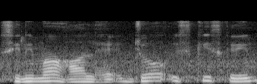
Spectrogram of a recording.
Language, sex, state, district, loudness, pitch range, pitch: Hindi, male, Chhattisgarh, Sarguja, -16 LUFS, 130-165 Hz, 140 Hz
